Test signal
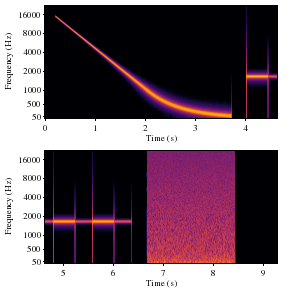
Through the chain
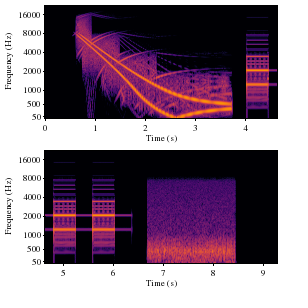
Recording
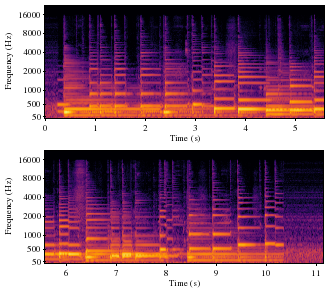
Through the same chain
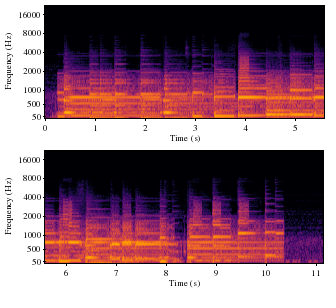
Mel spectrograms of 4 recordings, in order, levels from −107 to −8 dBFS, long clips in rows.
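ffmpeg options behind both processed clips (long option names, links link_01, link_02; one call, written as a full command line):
ffmpeg -i in.wav -filter_complex "[0:a]aeval=exprs='val(0)*sin(2*PI*420*n/s)':channel_layout=same,asplit=2[link_01][link_02];[link_02]adelay=15,volume=-7dB[link_03];[link_01][link_03]amix=inputs=2:normalize=0,aresample=16000,asoftclip=type=tanh:threshold=-26dB,aresample=44100,afwtdn=0.0112" out.wav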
